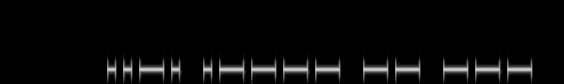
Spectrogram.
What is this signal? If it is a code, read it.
Morse code, heard as a keyed tone, about 16 wpm, 700 Hz. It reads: F1MO
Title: DXCC-100 Call Signs - 4 Characters - Repeated 3x - 15wpm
